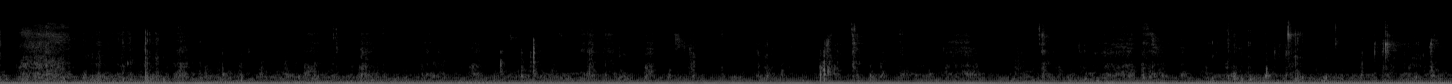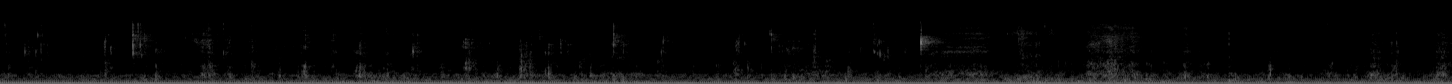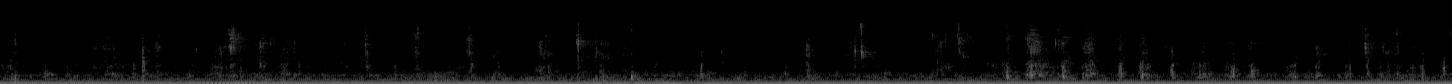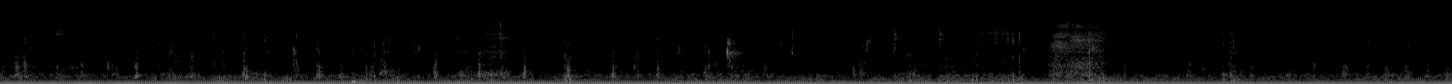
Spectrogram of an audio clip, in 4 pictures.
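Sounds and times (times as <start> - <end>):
low hum: 0.0 - 58.0
wet chewing and lip smacks: 0.0 - 58.0.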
